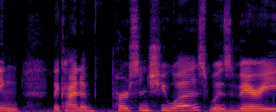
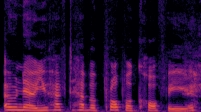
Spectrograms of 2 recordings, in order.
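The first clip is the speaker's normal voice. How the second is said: put-on quick try at a posh British accent; lightly put-on British accent; 3 semitones higher than usual. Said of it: "someone said to me".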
